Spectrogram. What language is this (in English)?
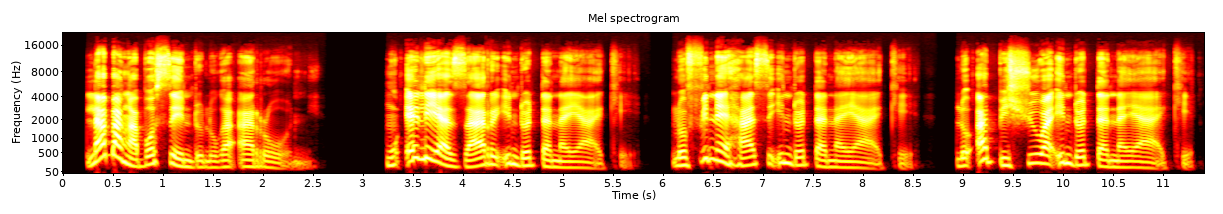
North Ndebele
